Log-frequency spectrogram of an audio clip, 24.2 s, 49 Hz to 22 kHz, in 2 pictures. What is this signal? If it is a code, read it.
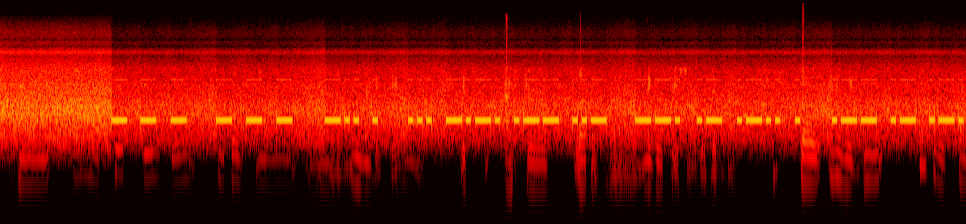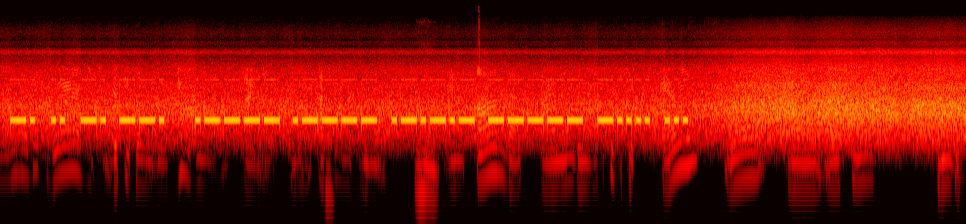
Morse code, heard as a keyed tone, hand-sent with a paddle, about 21 wpm, 830 Hz, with radio static and a narrow filter. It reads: TTT TTT DE SCWU GALE WARNING 11.06S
